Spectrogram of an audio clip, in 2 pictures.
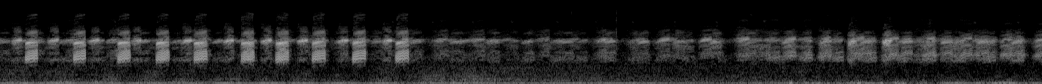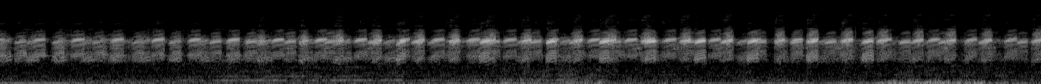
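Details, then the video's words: Frog croaking in a flooded rice field, its body puffed up fully while calling: a run of loud, rapid rasping croaks for four seconds, then merging into a dense, continuous chorus of many frogs. "破裂しないか心配 になるほど体を思い切りふくらませて鳴くカエル"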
